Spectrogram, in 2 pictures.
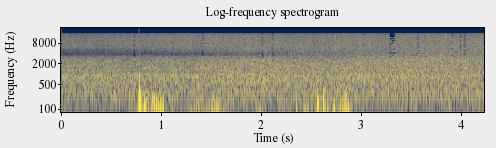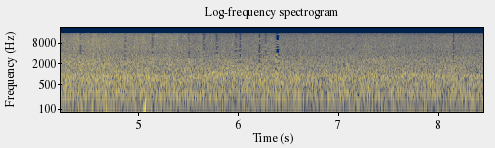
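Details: Rushing water-like noise fills the recording, with a few low thumps and bumps early on and no animal calls.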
